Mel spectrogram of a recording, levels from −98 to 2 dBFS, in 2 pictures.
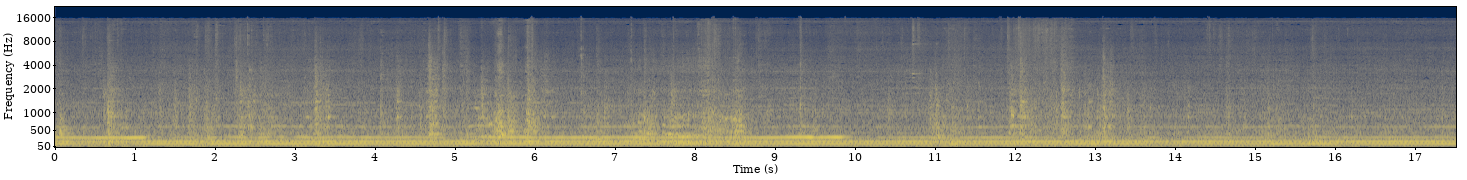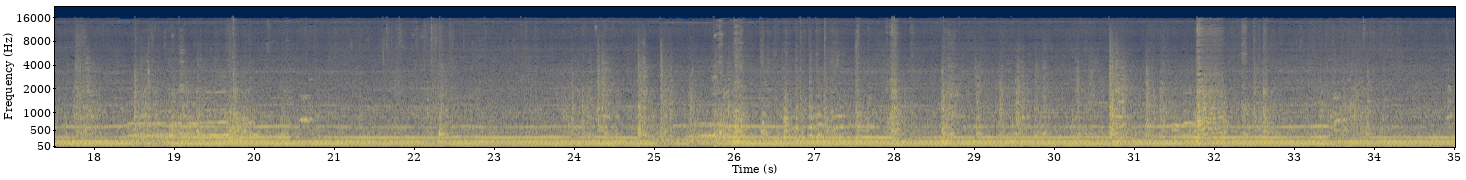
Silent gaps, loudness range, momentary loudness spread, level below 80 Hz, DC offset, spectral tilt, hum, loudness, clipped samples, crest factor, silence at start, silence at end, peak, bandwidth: none; 3 LU; 5 LU; -34 dBFS; under 0.1%; -7 dB/octave; none; -17 LUFS; under 0.1%; 16 dB; 0 s; 0 s; 0 dBFS; 16 kHz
